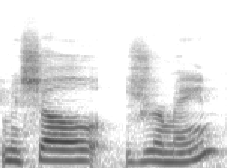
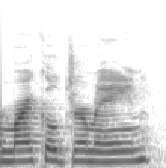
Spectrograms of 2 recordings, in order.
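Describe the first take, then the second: First: The name is said without a flat American accent. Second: The name is said with a flat American accent. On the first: "I'm pretty sure it's Michel" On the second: "if you're going to say it with a flat American accent"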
